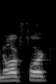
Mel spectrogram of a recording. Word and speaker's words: Norfolk: I had family in Norfolk until recently. I know that it's not pronounced, it's not pronounced with an L, it's pronounced with an R.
